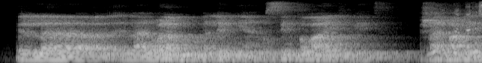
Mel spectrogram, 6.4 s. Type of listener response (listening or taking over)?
taking over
